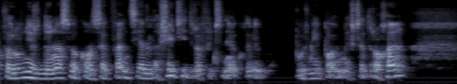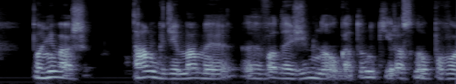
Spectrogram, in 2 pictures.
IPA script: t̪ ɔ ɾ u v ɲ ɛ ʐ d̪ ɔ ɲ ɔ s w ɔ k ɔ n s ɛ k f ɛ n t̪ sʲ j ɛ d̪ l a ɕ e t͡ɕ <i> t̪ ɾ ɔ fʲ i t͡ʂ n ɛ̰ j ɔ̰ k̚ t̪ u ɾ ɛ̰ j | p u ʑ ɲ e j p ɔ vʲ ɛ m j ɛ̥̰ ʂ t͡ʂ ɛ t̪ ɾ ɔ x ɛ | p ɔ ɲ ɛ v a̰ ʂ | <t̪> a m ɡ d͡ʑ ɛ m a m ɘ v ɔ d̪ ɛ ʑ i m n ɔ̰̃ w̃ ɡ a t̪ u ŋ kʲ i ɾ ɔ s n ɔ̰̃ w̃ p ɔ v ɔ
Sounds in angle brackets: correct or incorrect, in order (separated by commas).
correct, correct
